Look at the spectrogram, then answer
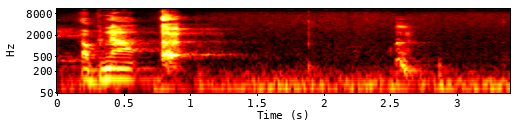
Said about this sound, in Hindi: हिचकी आ रही है भाइयों, बहुत भयंकर है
